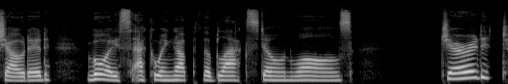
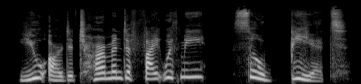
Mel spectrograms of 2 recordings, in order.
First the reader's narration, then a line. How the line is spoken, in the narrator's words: Jensen snarled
